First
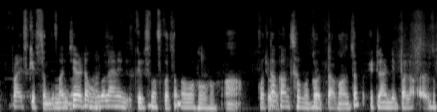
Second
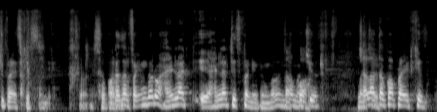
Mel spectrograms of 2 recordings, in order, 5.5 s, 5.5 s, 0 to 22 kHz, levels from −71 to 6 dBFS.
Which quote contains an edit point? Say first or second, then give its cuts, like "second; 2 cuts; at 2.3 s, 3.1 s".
first; 1 cut; at 1.2 s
